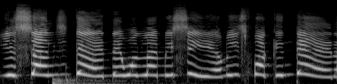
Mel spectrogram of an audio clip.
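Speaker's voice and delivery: high-pitched mock Italian hysteria; crazy Italian caller. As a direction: announce it like a frantic Italian caricature. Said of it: "called up the dude's mother and was like".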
